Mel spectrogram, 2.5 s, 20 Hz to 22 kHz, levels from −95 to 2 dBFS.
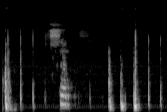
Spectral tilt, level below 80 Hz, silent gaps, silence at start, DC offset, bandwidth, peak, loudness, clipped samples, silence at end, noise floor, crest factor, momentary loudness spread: -6.5 dB/octave; -70 dBFS; none; 0.05 s; under 0.1%; 7.8 kHz; -4 dBFS; -29 LUFS; under 0.1%; 0.45 s; -44 dBFS; 24 dB; 19 LU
